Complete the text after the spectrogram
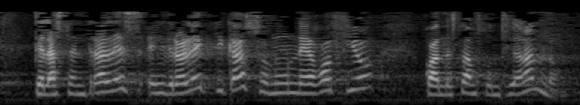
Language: Spanish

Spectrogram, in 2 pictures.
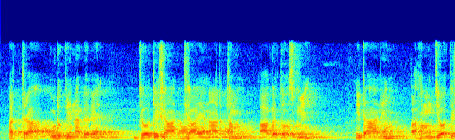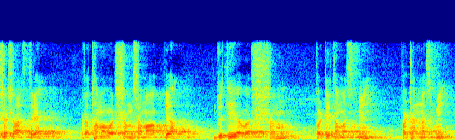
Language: Sanskrit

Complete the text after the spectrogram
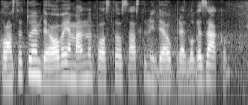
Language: Serbian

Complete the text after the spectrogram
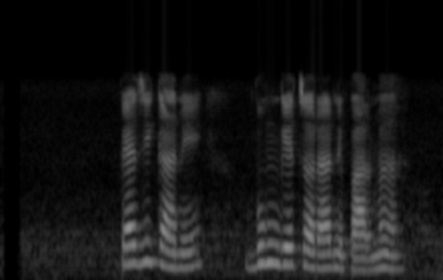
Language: Nepali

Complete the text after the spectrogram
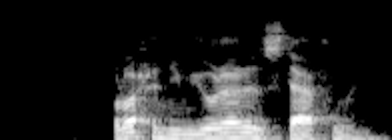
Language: Kabyle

